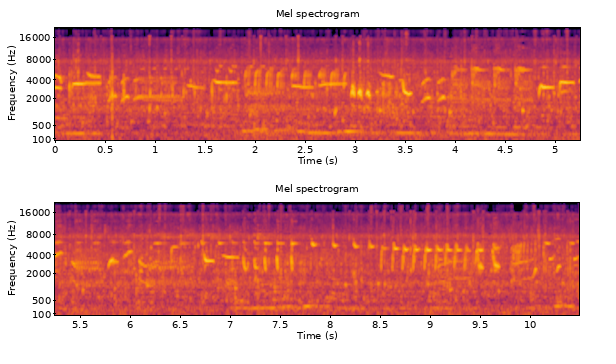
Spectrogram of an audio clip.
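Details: Asian brown flycatcher singing nonstop: a dense, rapid jumble of high twittering notes, thin whistles and chattering bursts, with a faint low hum beneath.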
